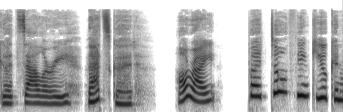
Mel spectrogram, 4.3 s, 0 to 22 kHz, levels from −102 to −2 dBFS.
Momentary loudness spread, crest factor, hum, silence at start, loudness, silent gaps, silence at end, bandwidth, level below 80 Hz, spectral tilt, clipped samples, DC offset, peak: 9 LU; 14 dB; none; 0 s; -18 LUFS; 1.96-2.20 s, 2.79-3.10 s, 3.35-3.39 s, 4.11-4.15 s; 0 s; 16 kHz; -70 dBFS; -3 dB/octave; under 0.1%; under 0.1%; -4 dBFS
